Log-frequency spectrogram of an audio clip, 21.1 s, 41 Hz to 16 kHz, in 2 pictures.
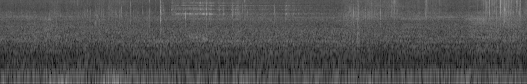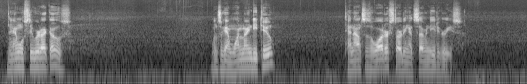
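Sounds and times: stove flame hissing: 0.0 - 21.0.

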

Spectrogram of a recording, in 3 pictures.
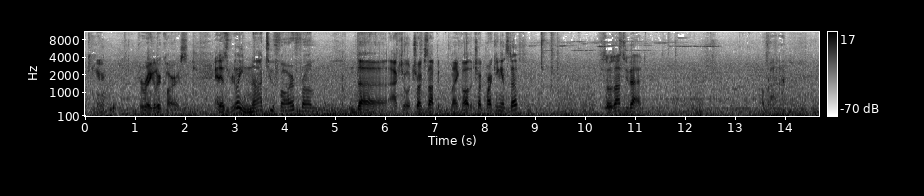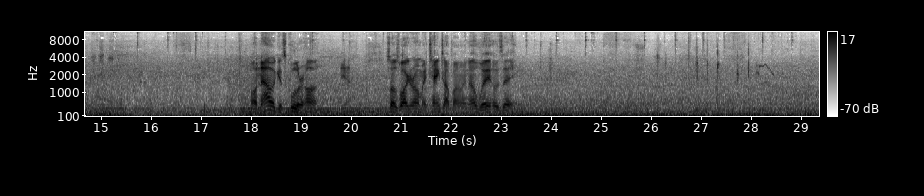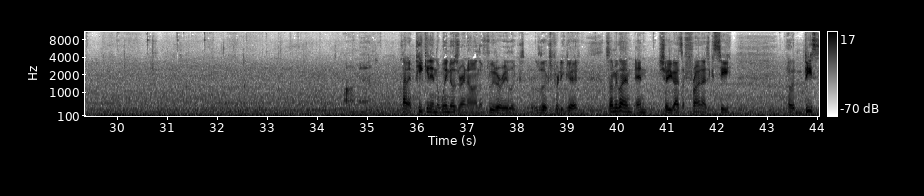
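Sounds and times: wind buffeting microphone: 0.0 - 6.1
footsteps on concrete: 23.3 - 34.6.

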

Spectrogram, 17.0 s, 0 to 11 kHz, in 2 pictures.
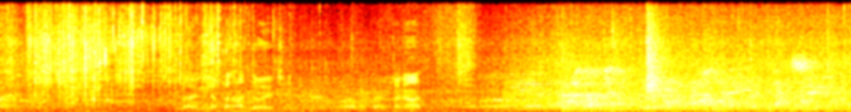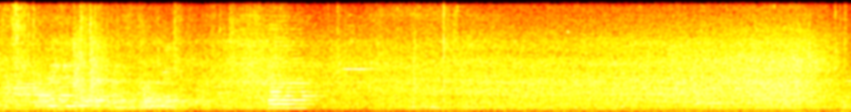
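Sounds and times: street traffic noise: 0.0 - 17.0
voices: 1.8 - 13.4.

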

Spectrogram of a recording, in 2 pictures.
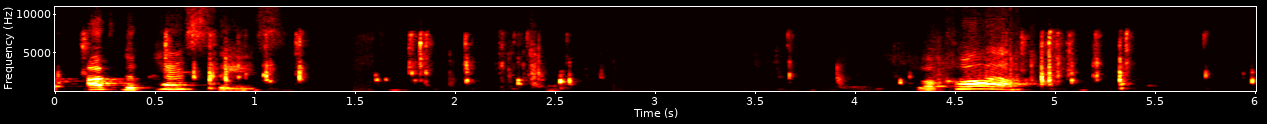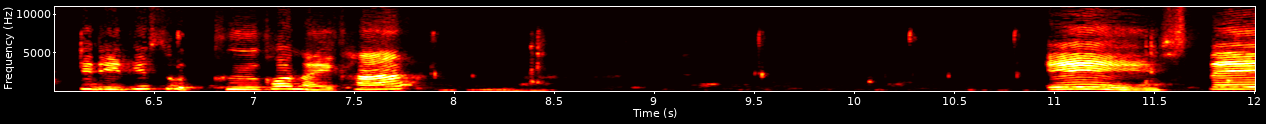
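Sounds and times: computer mouse clicks: 0.5 - 2.8, 3.6 - 6.2, 7.8 - 8.6, 9.4 - 11.7.

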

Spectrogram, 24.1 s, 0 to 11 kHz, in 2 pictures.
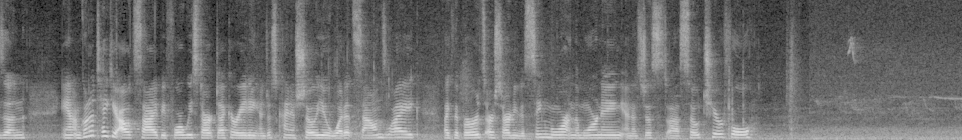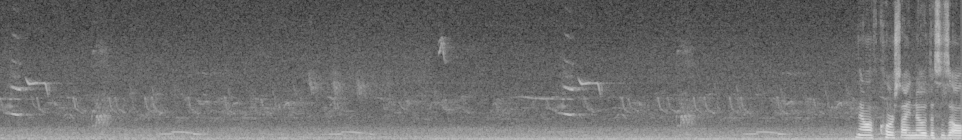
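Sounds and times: low background rumble: 9.7 - 24.0
short low bird calls: 10.2 - 22.8
songbird warbling: 10.2 - 24.0.

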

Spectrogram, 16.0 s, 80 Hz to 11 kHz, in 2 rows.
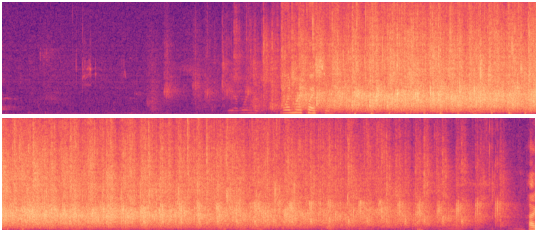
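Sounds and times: audience applauding: 2.9 - 16.0.

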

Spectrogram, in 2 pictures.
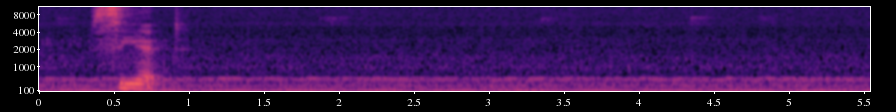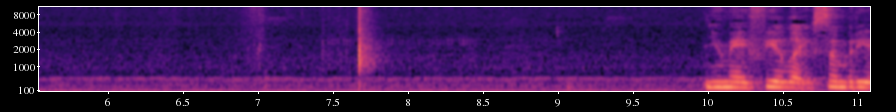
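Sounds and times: steady low hum: 0.0 - 11.0
card snapped down click: 7.6 - 7.9.

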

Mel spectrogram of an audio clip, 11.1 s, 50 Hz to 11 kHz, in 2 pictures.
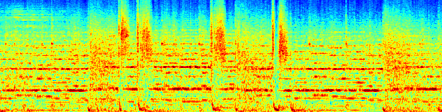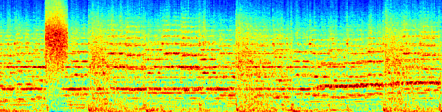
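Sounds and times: dramatic film score: 0.0 - 11.0
sharp swish sound effect: 1.5 - 2.0, 2.6 - 3.7, 6.1 - 6.5.

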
